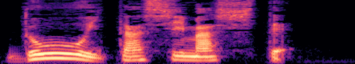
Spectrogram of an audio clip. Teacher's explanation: When you say, どういたしまして, you say the vowel o in do one beat longer.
